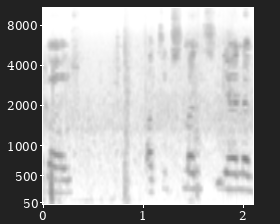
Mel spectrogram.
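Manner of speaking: normal talking voice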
